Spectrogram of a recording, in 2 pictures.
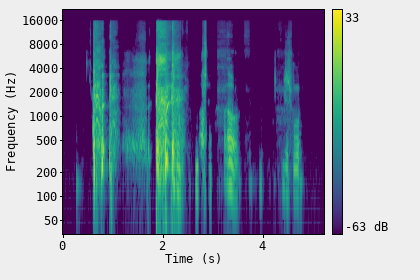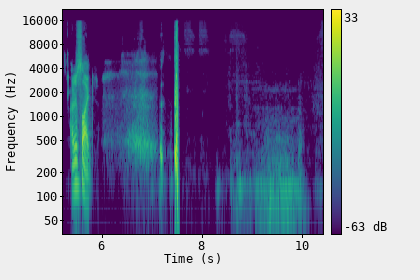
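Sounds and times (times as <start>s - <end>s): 
cough: 0.6s - 1.2s, 1.8s - 3.0s, 7.2s - 7.6s
speech: 3.3s - 3.6s, 4.4s - 5.9s.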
